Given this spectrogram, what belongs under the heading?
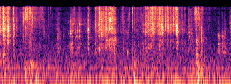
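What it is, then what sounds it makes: Dried soap bar being scraped. A dried, porous, solid purple and pink striped bar of soap is held in the hand while a utility knife blade scrapes and shaves crumbly flakes off its surface. Repeated bright, crisp scraping and crinkling strokes rise and fall in bursts, with almost no low end.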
